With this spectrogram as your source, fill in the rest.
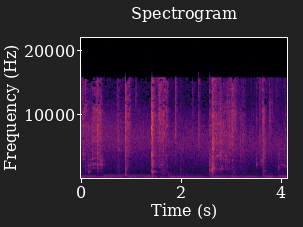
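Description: Pepper steak with pimento seed being stirred in a pot, a steady low simmer and sizzle running underneath while a spoon scrapes and clinks against the metal at intervals, close and moderately loud, with no talking.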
